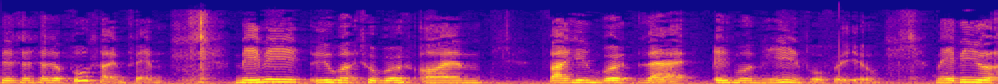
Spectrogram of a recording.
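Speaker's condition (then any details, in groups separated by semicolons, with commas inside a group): Tongue cancer surgery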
